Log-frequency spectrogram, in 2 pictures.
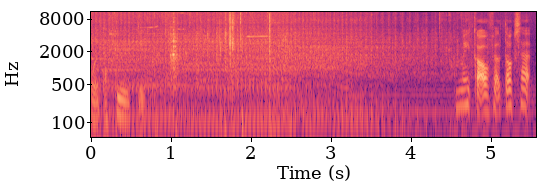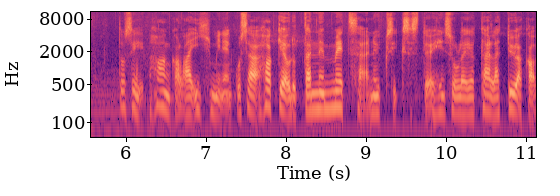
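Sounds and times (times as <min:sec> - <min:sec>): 
speech: 0:00.0 - 0:00.9, 0:04.6 - 0:11.1
small engine on a horse-drawn forest machine starting and idling: 0:00.0 - 0:06.0.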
